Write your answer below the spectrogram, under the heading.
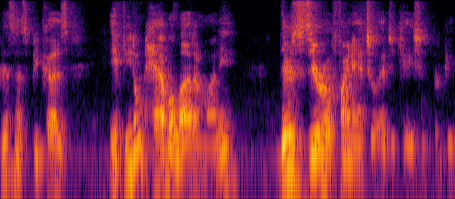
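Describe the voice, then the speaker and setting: A fairly quick pace marks this speech. The voice belongs to a man. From US Midwest, Chicago. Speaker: financial services business owner. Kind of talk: casual interview.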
